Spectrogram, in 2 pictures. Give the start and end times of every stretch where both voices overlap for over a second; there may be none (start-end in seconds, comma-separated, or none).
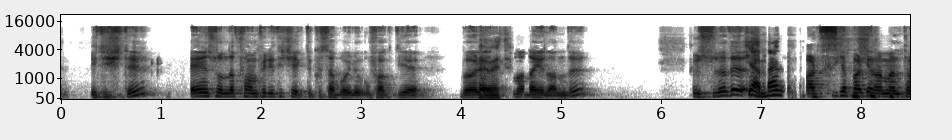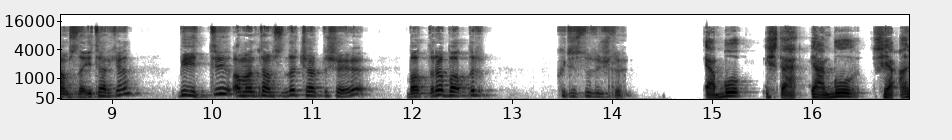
none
